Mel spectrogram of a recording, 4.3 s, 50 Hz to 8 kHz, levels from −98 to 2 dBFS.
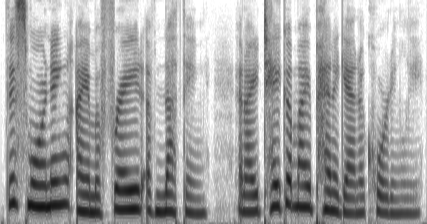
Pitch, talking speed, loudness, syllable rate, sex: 240 Hz, 210 wpm, -15 LUFS, 5.9 syllables/s, female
